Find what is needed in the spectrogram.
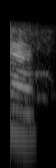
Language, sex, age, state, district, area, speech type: Sanskrit, female, 30-45, Kerala, Kasaragod, rural, conversation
